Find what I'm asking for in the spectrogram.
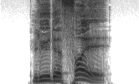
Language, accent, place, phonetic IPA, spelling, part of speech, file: German, Germany, Berlin, [ˌlyːdə ˈfɔl], lüde voll, verb, De-lüde voll.ogg
- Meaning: first/third-person singular subjunctive II of vollladen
